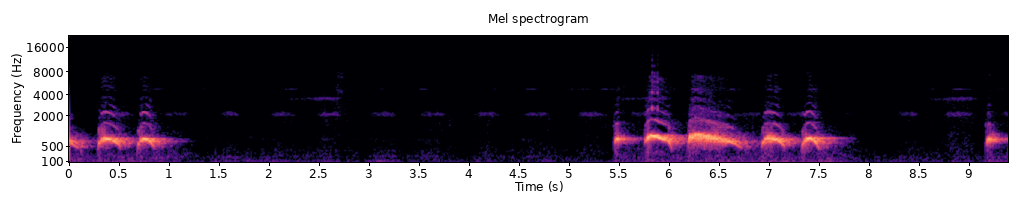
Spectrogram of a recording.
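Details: Spotted dove, a female whose calls serve as a lure to make other birds sing quickly; a brief double coo, a long pause, then a phrase of five mellow, downward-bending coo notes and one more starting note.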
